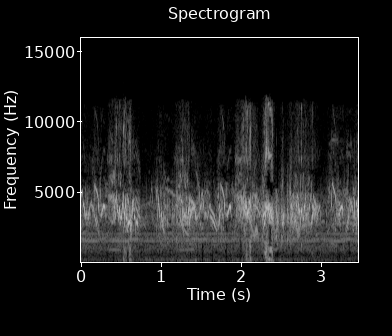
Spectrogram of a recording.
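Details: Osprey at the nest with a fish, April 2020; a short run of loud, thin, wavering whistled chirps, closely spaced and unbroken, with a low hum in the background.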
